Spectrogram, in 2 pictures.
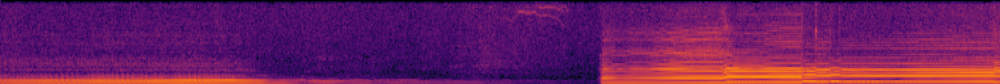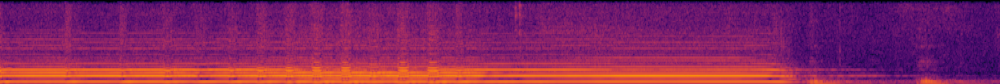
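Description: A trombone holds a low note that fades away about a second in. After a near-silent gap, a bawu (Chinese free-reed pipe) enters about three seconds in, steps up to a long held note decorated with wavering ornaments, and cuts off near the end, when the low trombone note briefly returns.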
